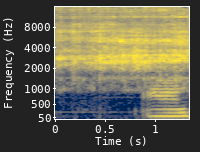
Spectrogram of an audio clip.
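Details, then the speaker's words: Taigen RC tank brushed motor and gearbox on a bench supply: a hiss, then a steady low gear whir with a mild rattle, with no slipping or binding. The motor stays cool; the gears are a little loud and grease would help. "it seems pretty good motors staying nice and cool the gears are a little loud but that's not something or that's something that a little bit of grease will help with"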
